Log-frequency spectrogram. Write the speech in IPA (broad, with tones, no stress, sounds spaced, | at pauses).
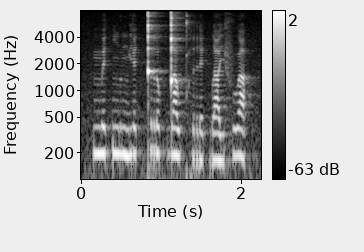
m e˦˥ k̚ ŋ ɯ˧ ŋ j e˥˩ k̚ t r o˦˥ k̚ d a˦˥ w kʰ r e˨˩ k̚ l a˧ j f u˥˩ a̯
